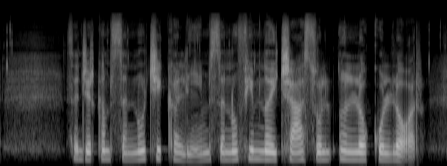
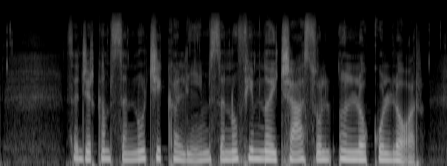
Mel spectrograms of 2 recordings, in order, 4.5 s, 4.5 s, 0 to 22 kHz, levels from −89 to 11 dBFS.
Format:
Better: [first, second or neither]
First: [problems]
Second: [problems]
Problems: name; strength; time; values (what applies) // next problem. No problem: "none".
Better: second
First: thin; very; fading below 400 Hz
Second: none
